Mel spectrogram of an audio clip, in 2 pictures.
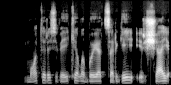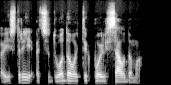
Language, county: Lithuanian, Vilnius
